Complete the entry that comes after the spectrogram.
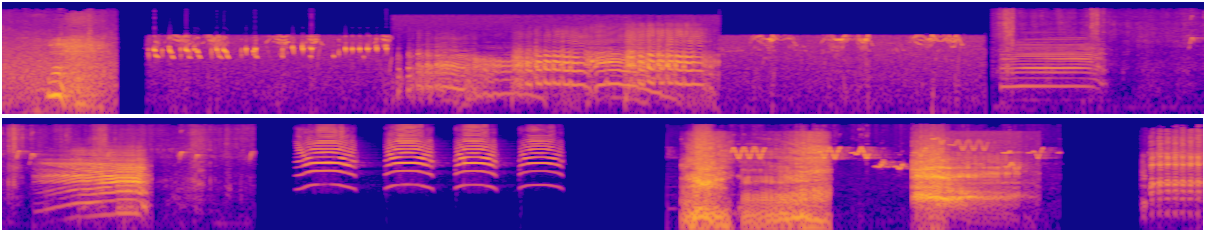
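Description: A string of short, separate animal calls cut one after another, with abrupt stops and brief silences between them, cattle mooing among them. In the middle comes a run of four short, identical rising-and-falling notes.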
